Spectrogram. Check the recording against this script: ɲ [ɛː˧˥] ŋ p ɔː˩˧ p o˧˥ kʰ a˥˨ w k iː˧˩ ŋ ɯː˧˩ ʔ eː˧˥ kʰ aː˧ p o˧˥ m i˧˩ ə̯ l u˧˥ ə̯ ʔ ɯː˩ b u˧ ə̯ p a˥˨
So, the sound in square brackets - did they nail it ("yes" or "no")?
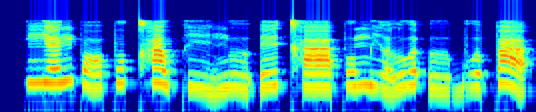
yes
